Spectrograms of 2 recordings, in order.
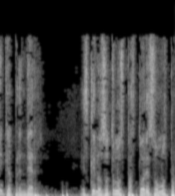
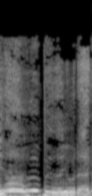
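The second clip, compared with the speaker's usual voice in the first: high hammed-up tearful wail; mock crying; 10 semitones higher, slower than usual. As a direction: imitate a preacher turning on tears. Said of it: "Aquí llorar".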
